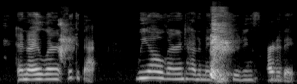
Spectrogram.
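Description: Someone sneezes once during a relaxed conversation, a sharp, loud burst breaking between stretches of close talking voices.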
